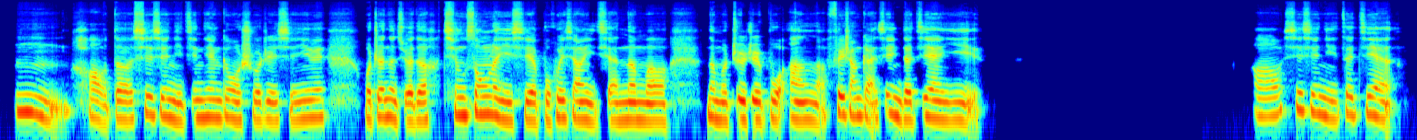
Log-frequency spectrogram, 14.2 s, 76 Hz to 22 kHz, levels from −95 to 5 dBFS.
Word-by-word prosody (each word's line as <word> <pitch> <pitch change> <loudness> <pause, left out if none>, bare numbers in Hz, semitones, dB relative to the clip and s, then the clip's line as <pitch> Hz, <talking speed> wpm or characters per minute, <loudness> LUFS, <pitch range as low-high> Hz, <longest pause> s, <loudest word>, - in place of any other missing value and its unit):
嗯， 245 +2 +1
好 190 -9 -4
的， 180 +1 0
谢 215 +5 -1
谢 215 -1 -1
你 175 -3 +1
今 195 +5 -2
天 195 -1 0
跟 195 -1 -1
我 180 - +1
说 180 +1 -2
这 180 -1 -1
些。 175 0 -5
因 190 +1 -1
为 200 0 -3 0.4
我 185 - 0
真 200 +1 +1
的 195 - +1
觉 170 0 +2
得 175 +1 +2
轻 215 -3 +2
松 225 0 +2
了 215 - +3
一 180 -1 +2
些， 175 0 +2
不 170 - -3
会 195 +3 +2
像 185 -2 +1
以 170 - 0
前 175 0 -2
那 180 0 +5
么 170 -1 +2 0.4
那 205 - 0
么 180 -1 +2
惴 185 +2 +4
惴 180 -1 +4
不 185 - -1
安 180 -2 +1
了。 170 - -3
非 230 -3 +3
常 210 -3 0
感 185 -3 -1
谢 225 +5 -3
你 205 - +3
的 180 -1 +5
建 185 0 0
议。 180 +8 -3 2.7
好， 210 +3 -3
谢 270 0 -1
谢 255 -2 -2
你， 200 -5 -1
再 225 0 -2
见。 215 - -2
190 Hz, 225 characters per minute, -20 LUFS, 180-215 Hz, 2.7 s, 那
